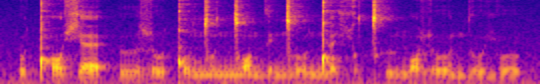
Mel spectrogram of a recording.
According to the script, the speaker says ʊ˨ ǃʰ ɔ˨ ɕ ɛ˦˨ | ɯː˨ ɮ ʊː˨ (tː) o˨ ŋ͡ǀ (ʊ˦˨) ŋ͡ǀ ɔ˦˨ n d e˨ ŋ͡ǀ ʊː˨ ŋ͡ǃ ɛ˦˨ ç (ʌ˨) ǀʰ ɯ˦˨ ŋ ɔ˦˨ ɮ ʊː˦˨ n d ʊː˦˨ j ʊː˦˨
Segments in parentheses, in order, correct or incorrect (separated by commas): incorrect, correct, incorrect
